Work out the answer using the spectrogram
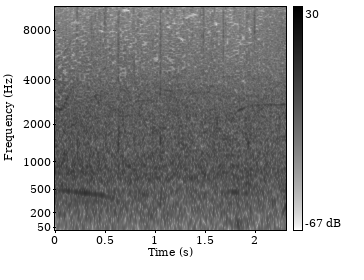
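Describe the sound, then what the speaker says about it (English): A stadium crowd in the MLB 26 baseball video game roars and applauds in a tense ninth inning, a dense, steady wash of cheering filling the whole moment. "Crowd locked in right now."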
